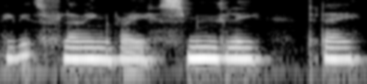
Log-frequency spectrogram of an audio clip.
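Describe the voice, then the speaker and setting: A woman leading a guided meditation as a teacher, speaking softly and gently in a breathy voice with long pauses between phrases. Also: lowish voice, completely flat delivery. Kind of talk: guided body scan meditation.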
